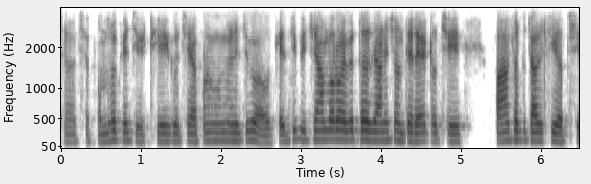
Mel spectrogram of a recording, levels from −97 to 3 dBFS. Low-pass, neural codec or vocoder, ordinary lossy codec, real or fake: 3.6 kHz; codec, 16 kHz, 4 kbps, FreqCodec, larger model; Opus, 24 kbps; fake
